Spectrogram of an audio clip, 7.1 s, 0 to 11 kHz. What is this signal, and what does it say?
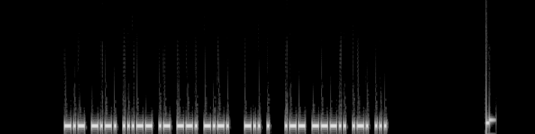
Morse code, heard as a keyed tone, about 40 wpm, 700 Hz. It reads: KC3AGC DE W8RS
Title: USA Callsign DE Callsign 40wpm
